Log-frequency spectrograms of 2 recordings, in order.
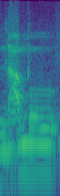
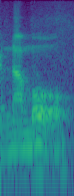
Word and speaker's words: Namo: There's also a point about whether this is, should be pronounced Namu or Namo. You see it both ways. Generally in Shinran's work, when you look at the furigana, the way in which he gives us pronunciation, generally Shinran presents it as Namo.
